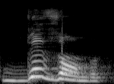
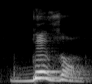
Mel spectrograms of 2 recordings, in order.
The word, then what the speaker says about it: décembre: And of course, December, like we are in right now, we say Décembre. Décembre. The R-E not pronounced.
